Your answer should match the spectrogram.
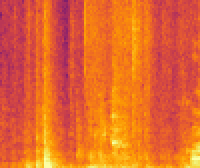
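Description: Groceries being handled as they come out of a woven plastic shopping bag: a sharp knock about half a second in, then rustling of the bag and packaging.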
